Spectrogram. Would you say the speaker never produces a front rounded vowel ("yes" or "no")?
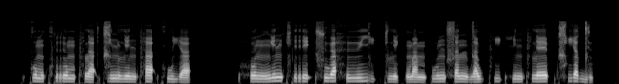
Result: yes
